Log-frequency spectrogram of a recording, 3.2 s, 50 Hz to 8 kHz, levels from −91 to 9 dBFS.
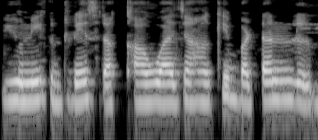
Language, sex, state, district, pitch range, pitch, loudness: Hindi, male, Bihar, Jamui, 195-205 Hz, 200 Hz, -14 LUFS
